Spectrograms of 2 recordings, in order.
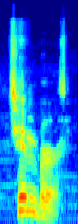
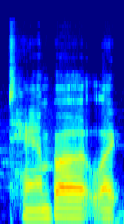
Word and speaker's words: timbre: Uh, so I looked this up, and the American pronunciation is Timbre, and over in Britain they say it like Tamba, but I also Huh. found this old interview where Steve was asked about the pronunciation, and it's text only, but it looks like he was like Timber, Tamber, Tamba, like either one is fine.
